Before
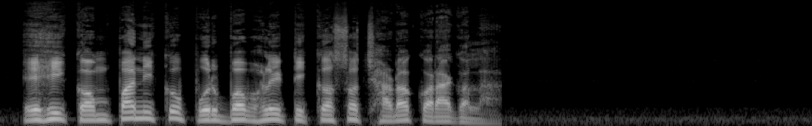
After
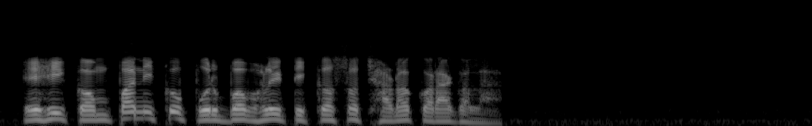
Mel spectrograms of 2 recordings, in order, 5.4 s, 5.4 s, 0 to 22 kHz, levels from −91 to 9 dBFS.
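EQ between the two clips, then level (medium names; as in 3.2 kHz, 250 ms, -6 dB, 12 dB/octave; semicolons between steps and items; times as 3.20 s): low-pass 3.6 kHz 24 dB/octave; static phaser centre 900 Hz, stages 8; -9.0 dB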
